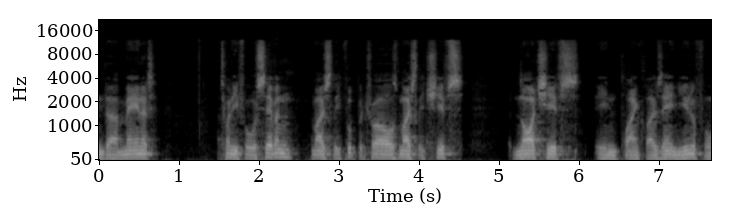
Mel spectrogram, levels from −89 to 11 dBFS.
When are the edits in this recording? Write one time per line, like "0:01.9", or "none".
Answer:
0:04.1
